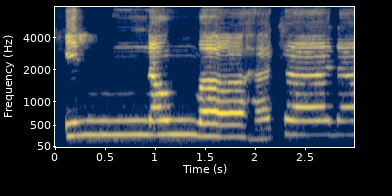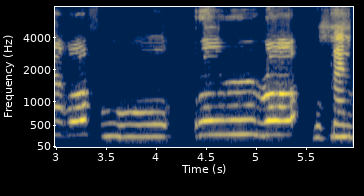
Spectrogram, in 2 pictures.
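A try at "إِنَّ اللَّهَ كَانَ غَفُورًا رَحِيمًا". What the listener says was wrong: Bukan rur.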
